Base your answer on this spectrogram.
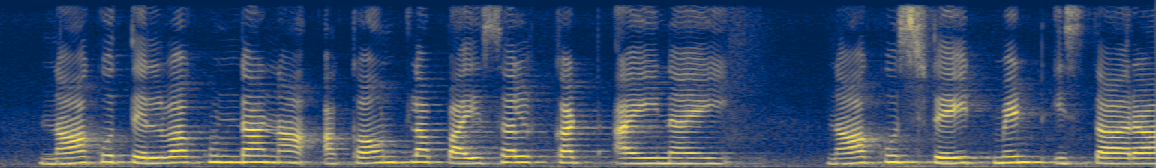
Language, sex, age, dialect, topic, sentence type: Telugu, female, 25-30, Telangana, banking, question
